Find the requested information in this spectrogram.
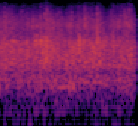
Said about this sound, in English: Good morning. Come on now. Clap for yourself. Clap for the church. Clap for Jesus. Come on. It's a good day.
